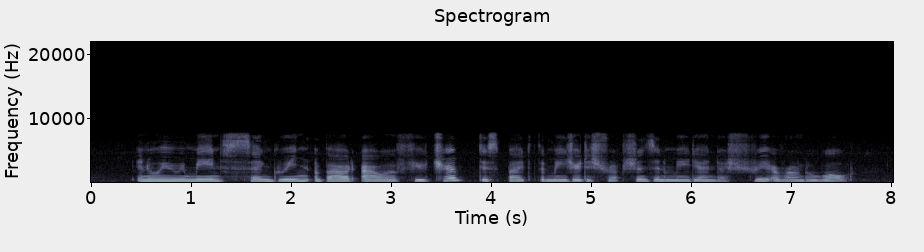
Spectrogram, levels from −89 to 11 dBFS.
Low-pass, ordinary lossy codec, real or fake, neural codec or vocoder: none; none; real; none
